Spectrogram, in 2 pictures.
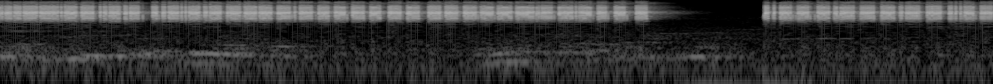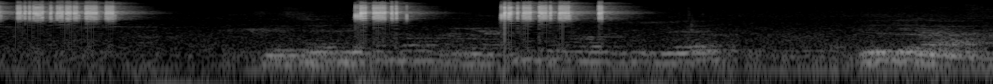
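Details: Plebeian cicada, Europe's largest cicada, deliberately disturbed while sucking sap and showing displeasure: loud, harsh, high rasping buzz in long sustained bursts with short silent gaps, then brief stuttering bursts; faint low murmur between.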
